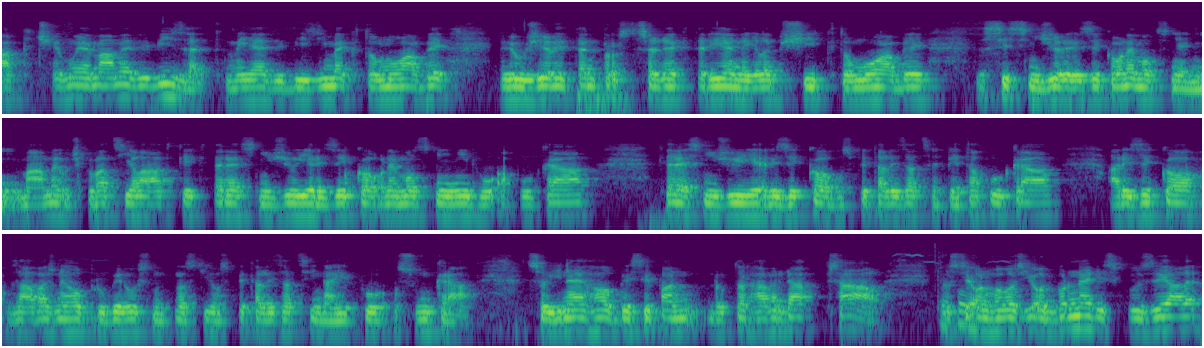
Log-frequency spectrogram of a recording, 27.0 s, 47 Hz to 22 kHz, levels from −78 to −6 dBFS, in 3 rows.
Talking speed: 135 wpm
